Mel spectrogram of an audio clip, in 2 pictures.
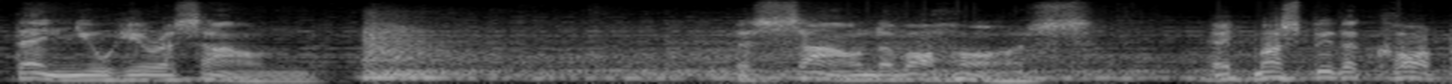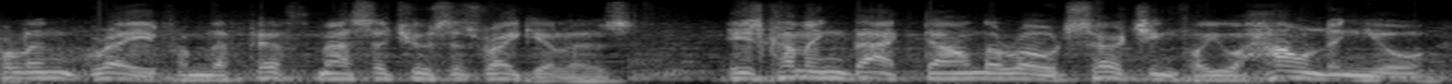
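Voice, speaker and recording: An actor playing a fearful inner voice, narrating a fugitive's flight in dramatic second-person radio suspense style. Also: male voice, medium pitch, close to an everyday voice. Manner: dramatic, urgent. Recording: muffled old radio, music behind.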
